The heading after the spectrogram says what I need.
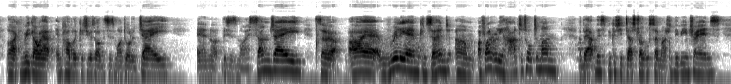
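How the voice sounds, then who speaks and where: Speaking at a moderate pace with an Australian accent, a man with a fairly high pitch shows ordinary pitch variation and big swings in loudness over noticeable background noise. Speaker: vlogger. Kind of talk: personal vlog. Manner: casual, halting with fillers.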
